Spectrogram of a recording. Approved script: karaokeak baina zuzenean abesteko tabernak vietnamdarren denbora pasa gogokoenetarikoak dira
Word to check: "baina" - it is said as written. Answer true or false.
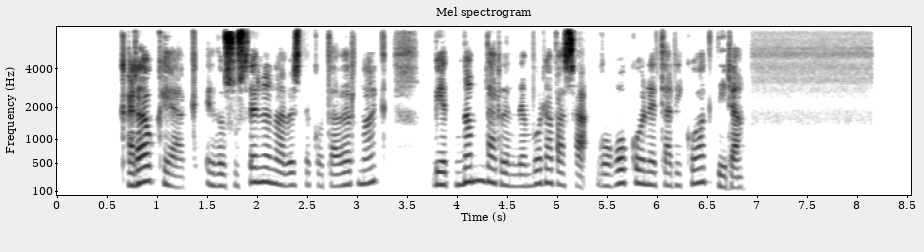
false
